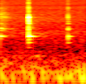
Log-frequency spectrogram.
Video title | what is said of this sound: Prana & his flutes | It's an extremely hard wood. You can hear how it pings when I tap it.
